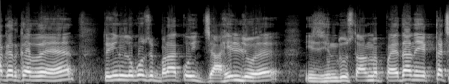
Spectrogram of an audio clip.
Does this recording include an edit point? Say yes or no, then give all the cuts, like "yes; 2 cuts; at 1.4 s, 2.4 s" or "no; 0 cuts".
no; 0 cuts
